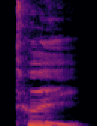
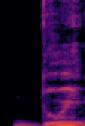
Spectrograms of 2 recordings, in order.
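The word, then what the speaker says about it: 뒤: পিছনের জিনিসটাকে বলে থুই, দুই না কিন্তু, দুই না, থর মতো উচ্চারণ করতে পারেন, ধয়ের মতো উচ্চারণ করতে পারেন, ধুই, বাট বেশিরভাগ অ্যাপ্রোপ্রিয়েট হচ্ছে কি থুই, থ উচ্চারিত হয়, কোরিয়ানরা থ উচ্চারণ করে এটাকে থুই, থুইয়ে, থুইয়ে মানে পিছনে আছে, তা থুই, কিন্তু বানানো হচ্ছে দ।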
